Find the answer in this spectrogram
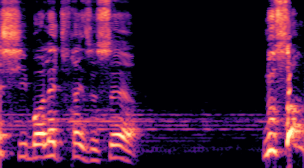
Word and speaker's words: Schibboleth: groupe des galadites donc si tu n'arrives pas à bien prononcer chibolette tu prononces siibolette cela veut dire que tu es un étranger ça veut dire que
